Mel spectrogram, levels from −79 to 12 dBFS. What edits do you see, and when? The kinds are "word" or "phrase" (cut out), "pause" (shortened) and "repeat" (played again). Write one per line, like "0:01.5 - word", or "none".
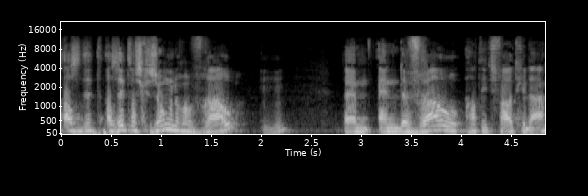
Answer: none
